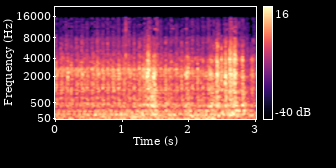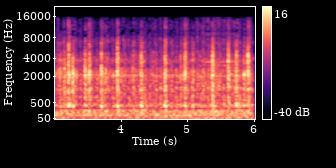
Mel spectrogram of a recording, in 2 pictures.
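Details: Swaraj 744 FE tractor diesel running with the rotavator engaged, after a stone jammed the rotavator and stopped it: rough rattling clatter and sharp irregular clicks from the gearbox.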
